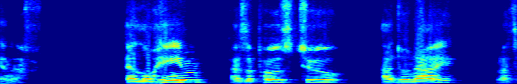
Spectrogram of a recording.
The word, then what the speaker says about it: Adonai: in name interestingly enough Elohim as opposed to Adonai that's how it's pronounced we don't read it that way we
